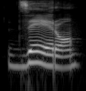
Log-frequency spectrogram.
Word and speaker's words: zero: When Z is voiced, it's called Z sonora. For example, zero.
